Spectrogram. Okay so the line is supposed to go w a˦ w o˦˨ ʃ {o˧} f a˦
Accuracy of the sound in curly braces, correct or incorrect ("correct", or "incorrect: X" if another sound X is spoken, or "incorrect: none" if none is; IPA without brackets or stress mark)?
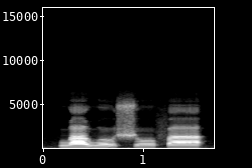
correct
